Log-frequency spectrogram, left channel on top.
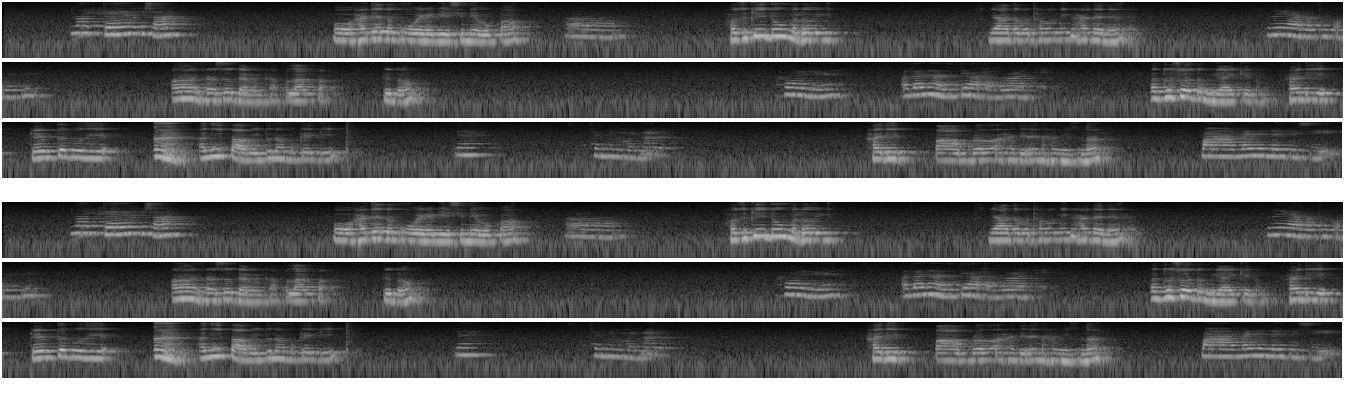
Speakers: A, on the left; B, on the right.
A: ꯇꯦ
B: ꯑꯣ ꯍꯥꯏꯗꯤ ꯑꯗꯨꯝ ꯑꯣꯏꯔꯒꯦ ꯁꯤꯅꯦꯕꯀꯣ
A: ꯑꯥ
B: ꯍꯧꯖꯤꯛꯀꯤ ꯑꯗꯨꯃꯗꯣ ꯌꯥꯗꯕ ꯊꯕꯛꯅꯤ ꯀꯥꯏꯗꯅꯤ
A: ꯑꯗꯨ <unintelligible>
B: ꯑꯉꯥꯡ ꯈꯔꯁꯨ ꯗꯥꯏꯃꯥꯟ ꯀꯥꯞꯄ ꯂꯥꯛꯄ ꯑꯗꯨꯗꯣ
A: ꯍꯣꯏꯅꯦ ꯗꯣ ꯑꯩꯅ ꯍꯥꯏꯖꯤꯗꯤ ꯌꯥꯗꯕꯔꯣ
B: ꯑꯗꯨꯁꯨ ꯑꯗꯨꯝ ꯌꯥꯏ ꯀꯩꯅꯣ ꯍꯥꯏꯗꯤ ꯀꯩꯝꯇꯕꯨꯗꯤ ꯑꯅꯤ ꯄꯥꯝꯃꯤꯗꯨꯅ ꯑꯃꯨꯛ ꯀꯩꯒꯤ
A: ꯑꯦ ꯁꯦꯠꯅꯤꯡꯕꯒꯤ
B: ꯍꯥꯏꯗꯤ ꯄꯥꯝꯕ꯭ꯔꯕ ꯍꯥꯏꯗꯤ ꯑꯩꯅ ꯍꯪꯉꯤꯁꯤꯅ
A: ꯄꯥꯝꯝꯕꯅꯦ ꯂꯩꯗꯣꯏꯁꯦ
